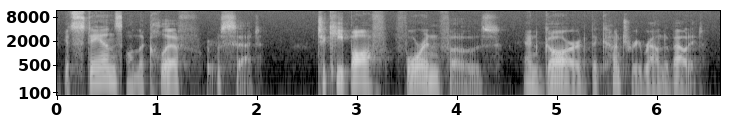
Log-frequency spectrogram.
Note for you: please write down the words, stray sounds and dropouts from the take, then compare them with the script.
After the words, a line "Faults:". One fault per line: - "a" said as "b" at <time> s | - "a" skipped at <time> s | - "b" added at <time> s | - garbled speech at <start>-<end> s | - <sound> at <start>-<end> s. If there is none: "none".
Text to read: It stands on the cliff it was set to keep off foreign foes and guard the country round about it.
It stands on the cliff it was set to keep off foreign foes and guard the country round about it.
Faults:
none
